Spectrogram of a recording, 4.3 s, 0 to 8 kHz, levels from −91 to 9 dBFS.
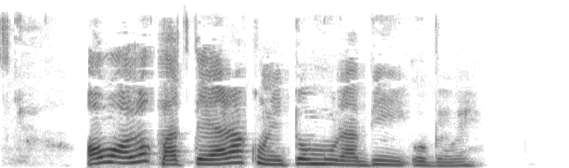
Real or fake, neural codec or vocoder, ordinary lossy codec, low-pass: real; none; AAC, 32 kbps; 7.2 kHz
